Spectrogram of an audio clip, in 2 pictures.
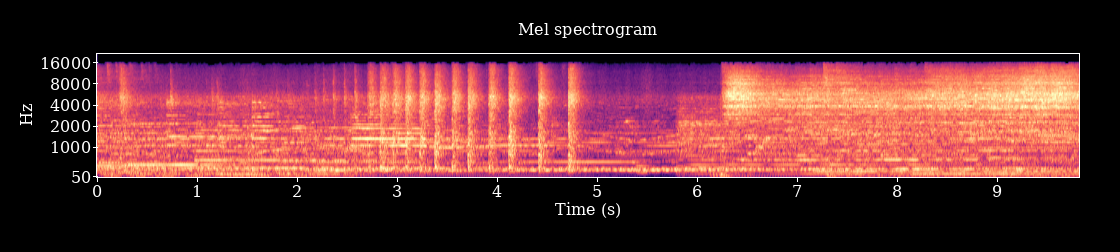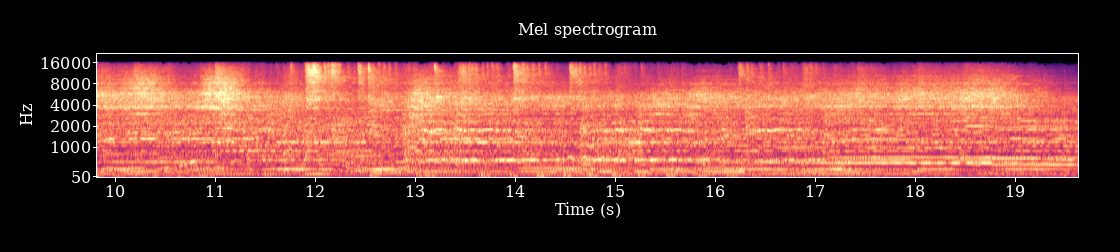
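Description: Live band jamming: electric guitars, saxophone, keyboard and drum kit playing together. A few seconds in, the low end drops away under a run of quick, evenly spaced drum hits, and the full band comes back in about six seconds in.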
